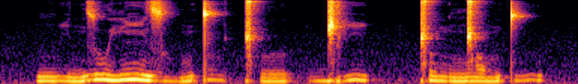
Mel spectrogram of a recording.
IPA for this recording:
ŋ͡m i˨˩ n z u˥˧ j ĩ˥˧ z ɔ̤˨˩˦ m t ɔ̤˥˧ ǁʰ ʊ˧ | ɡ͡ǁ i˧˥˧ | ǁ ʊ˨˩ m ŋ͡ǁ ɔ˨˩˦ m t ṳ˧˥˧

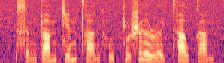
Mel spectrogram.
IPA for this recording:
s ə˨˩ ŋ ʈ a˧ m c e˧˥ m t̪ʰ a˨˩˨ n h u˨˩ c u˨˩˨ ʂ ɨ˧ ə̯ ɹ ə˨˩˨ j t̪ʰ a˧ w k a˨˩ m

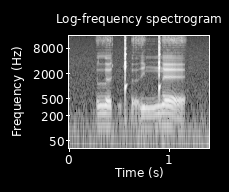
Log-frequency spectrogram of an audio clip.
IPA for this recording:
l ə ǃʼ ə̰ i̯ ŋ͡ǃ ɛ

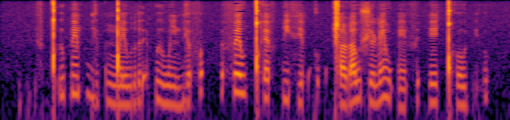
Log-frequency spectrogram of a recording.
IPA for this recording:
pʲ ḛ˨ f ǃʼ ɯ˧ p ẽ˦ p bʲ u˨ p ŋ͡ǃ e˨ w r ɛ̰˧ p ɯ˨ w ĩ˨ bʲ ʌ˧ f | f ɛ˦ w ǃʰ ɛ˧ f p i˨ fʲ a˨ p k o̰˧ p ǁ a˨ ɽ a˧ w ʃ ɯ˨ ɳ ẽ˦˨ w ʔ ẽ˨ f | e˨ ǃʰ o˨ w pʲ ṵ˧

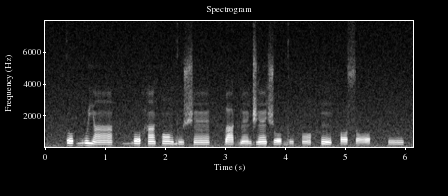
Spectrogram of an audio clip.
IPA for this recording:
k o˦ ɡ͡b u˦ j ã˧ | b o˦ h ã˦ k ɔ̃˦ ɡ u˧ ʃ ɛ̃˧ | ɡ͡b a˨ ɡ͡b ɛ̃˨ d͡ʒ ɛ̃˧ ʃ o˨ ɡ u˨ k ɔ̃˨˦ h ũ˦˨ h ɔ˧ s ɔ˨ | u˧

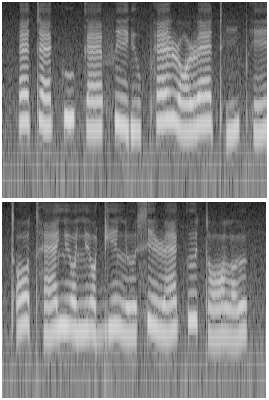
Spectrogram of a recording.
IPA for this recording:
æ˦˥ t æ˩˥ k u˦˥ k æ˩˧ f e˦˨ ɾʲ u˩˧ pʰ æ˦˥ ɭ ɔ˩˧ ɭ æ˦˥ tʼ i˩˥ pʰ e˩˥ tʼ ɔ˧˥˧ tʰ æ˩˥ lʲ ɔ˦˨ lʲ ɔ˦˨ ɡʲ e˦˥ l ɵ˩˧ s e˦˨ ɭ æ˩˥ k ɵ˦˥ t ɔ˩˧ lˠ ɵ˩˥

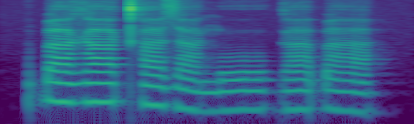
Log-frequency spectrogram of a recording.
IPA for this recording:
ɓ a˦ ɣ a˦ kʰ a˦ z a˨ ŋ oː˨ ɡ a˨ ɓ a˨

